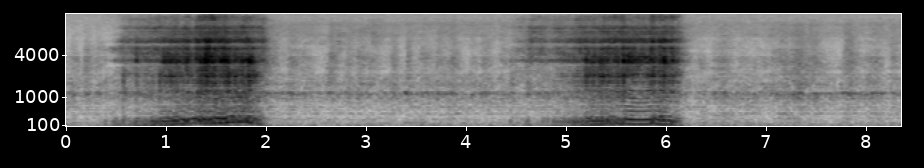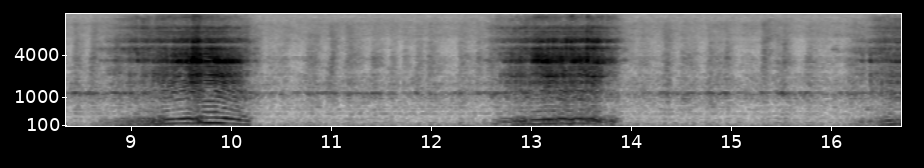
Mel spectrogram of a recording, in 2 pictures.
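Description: Four rattling snores at about 15 breaths a minute, each on the in-breath, with quiet out-breaths between; steady adult snoring.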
